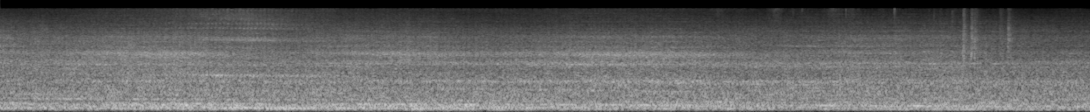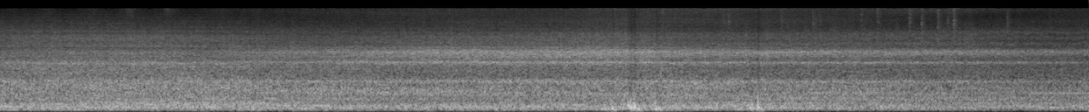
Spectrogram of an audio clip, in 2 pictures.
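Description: A train moving along the track through the station: a steady rush of wheels on rail with a high whine over it, and two short knocks near the end.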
